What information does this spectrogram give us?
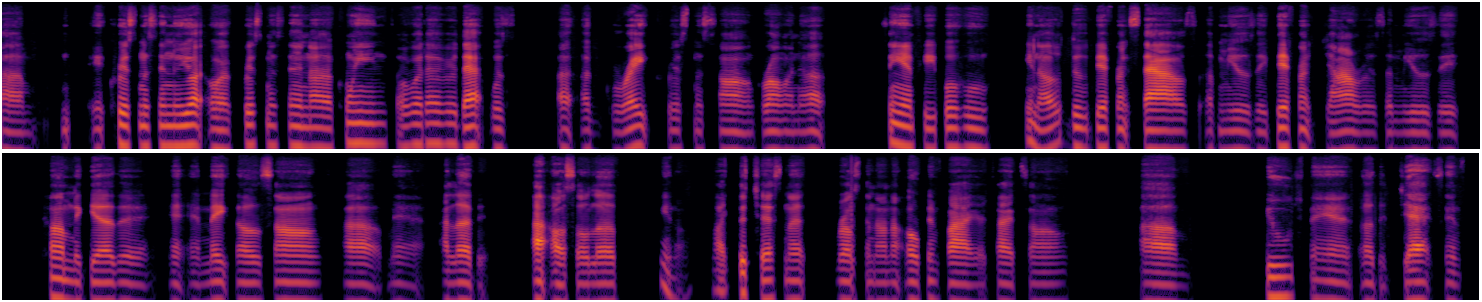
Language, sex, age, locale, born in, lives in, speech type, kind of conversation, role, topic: English, male, 45-49, en-US, United States, United States, conversation, unstructured, none, What songs or albums are the soundtrack to each season of your life, and what memories make them meaningful to you?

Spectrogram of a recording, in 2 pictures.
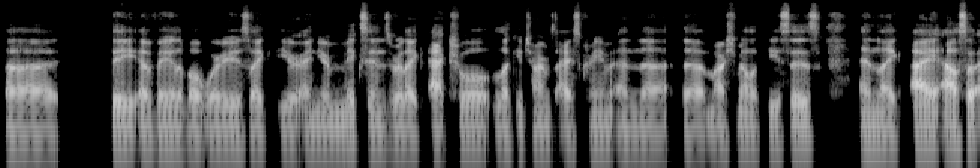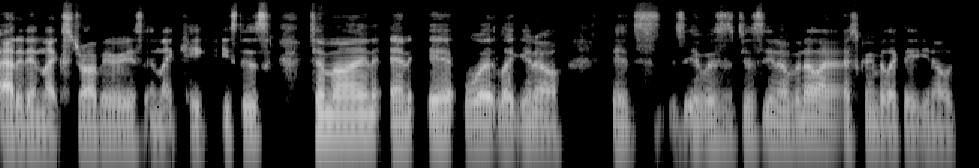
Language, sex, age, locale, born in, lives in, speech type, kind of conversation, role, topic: English, male, 30-34, en-US, United States, United States, conversation, unstructured, none, What comfort food do you love, and what kitchen experiment are you proud of?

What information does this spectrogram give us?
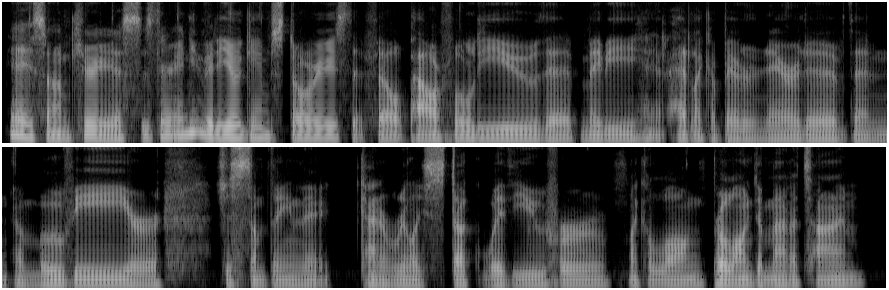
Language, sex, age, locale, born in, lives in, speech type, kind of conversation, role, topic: English, male, 35-39, en-US, United States, United States, conversation, unstructured, none, Which video game stories felt more powerful than most movies for you, and why did they stick with you?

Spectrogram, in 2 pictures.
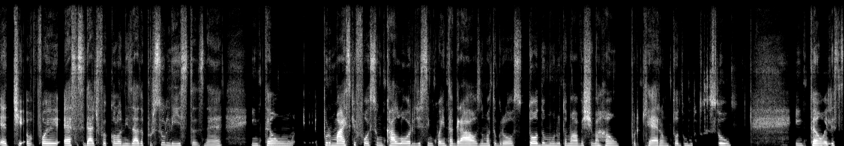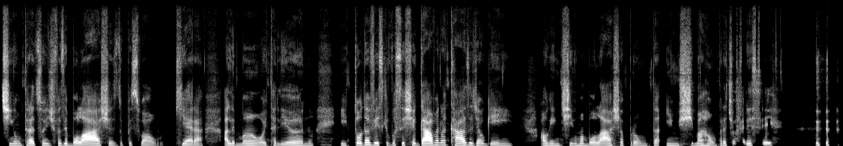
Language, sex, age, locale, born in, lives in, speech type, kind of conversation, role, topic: Portuguese, female, 35-39, pt-BR, Brazil, United States, conversation, podcast, guest, Como sua cidade natal influenciou quem você é hoje?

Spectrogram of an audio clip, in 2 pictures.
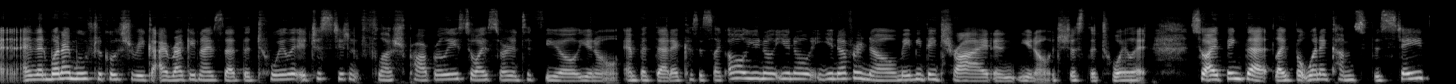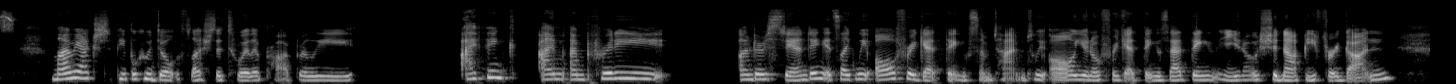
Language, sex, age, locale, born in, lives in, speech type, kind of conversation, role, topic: English, female, 25-29, en-US, United States, United States, conversation, unstructured, none, What is your reaction when people do not flush the toilet properly?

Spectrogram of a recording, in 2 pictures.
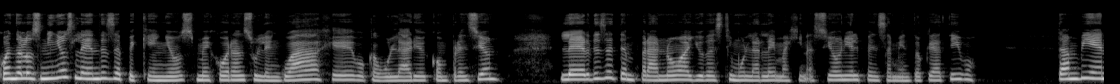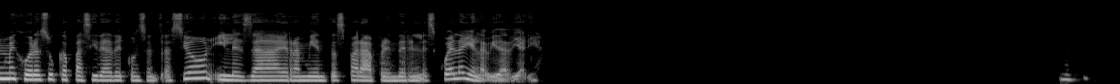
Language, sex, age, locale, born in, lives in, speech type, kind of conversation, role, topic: Spanish, female, 30-34, es-MX, Mexico, United States, read, expert-assistant, expert, ¿Por qué es esencial fomentar la lectura en la infancia?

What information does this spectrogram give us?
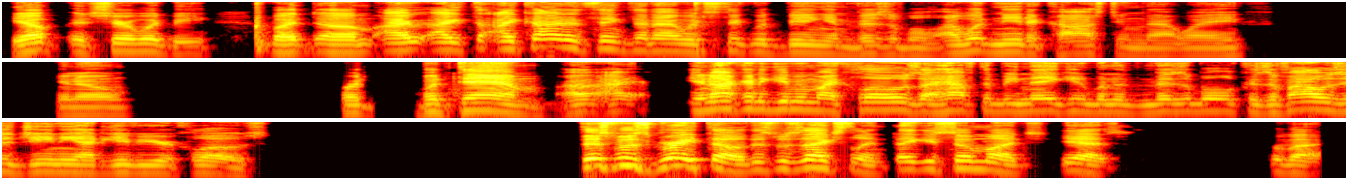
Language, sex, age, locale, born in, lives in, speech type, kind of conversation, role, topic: English, male, 45-49, en-US, United States, United States, conversation, unstructured, none, Would you rather be able to fly or become invisible whenever you want?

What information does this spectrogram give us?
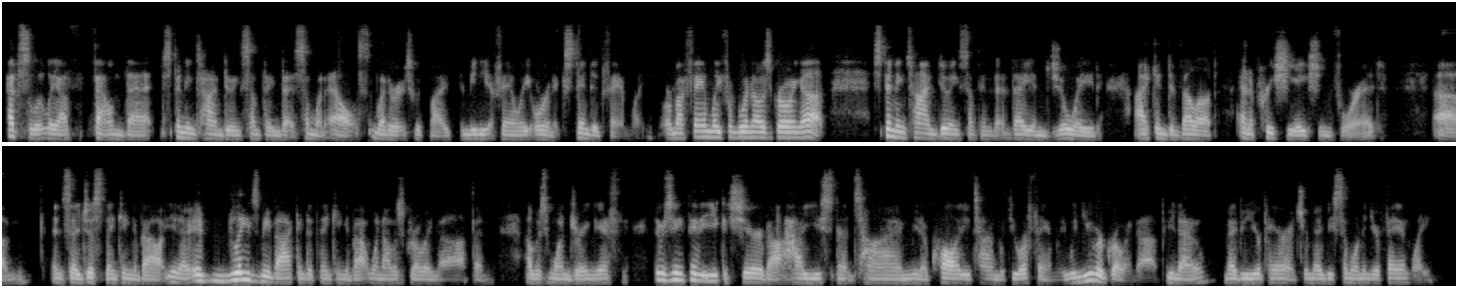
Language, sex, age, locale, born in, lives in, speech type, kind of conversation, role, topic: English, male, 45-49, en-US, United States, United States, conversation, podcast, host, How do families create meaningful connections and lasting memories together?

